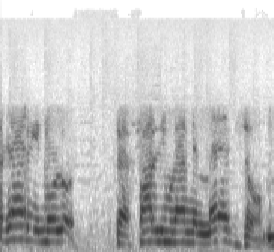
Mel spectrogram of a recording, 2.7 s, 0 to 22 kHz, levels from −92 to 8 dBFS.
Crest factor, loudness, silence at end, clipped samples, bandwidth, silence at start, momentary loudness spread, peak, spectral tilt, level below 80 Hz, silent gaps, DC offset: 12 dB; -21 LUFS; 0 s; under 0.1%; 16 kHz; 0 s; 7 LU; -8 dBFS; -8 dB/octave; -54 dBFS; none; under 0.1%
